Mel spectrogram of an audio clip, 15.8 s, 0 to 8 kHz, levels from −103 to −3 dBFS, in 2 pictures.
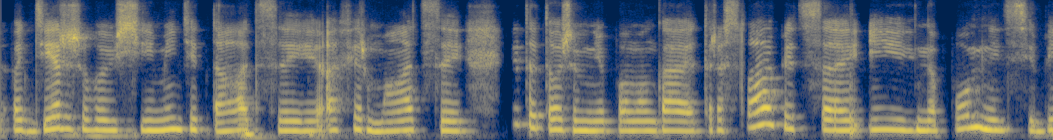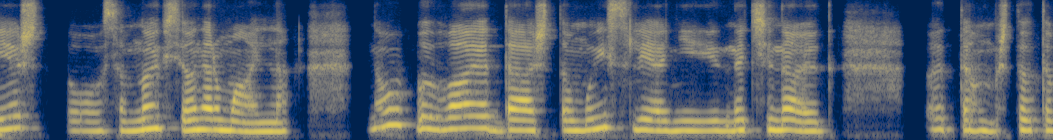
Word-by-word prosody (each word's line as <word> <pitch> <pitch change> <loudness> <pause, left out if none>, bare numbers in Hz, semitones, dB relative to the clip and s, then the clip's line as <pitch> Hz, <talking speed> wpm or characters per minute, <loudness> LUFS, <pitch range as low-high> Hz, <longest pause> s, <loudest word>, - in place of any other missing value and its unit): поддерживающие 220 0 +2
медитации, 210 - 0
аффирмации. 210 -1 -2 0.3
Это 340 -5 -4
тоже 230 -3 +1
мне 205 0 +1
помогает 205 0 -1
расслабиться 245 -1 +1
и 225 0 0
напомнить 220 +2 +1
себе, 225 +4 -2
что 205 -7 -5
со 210 +2 -4
мной 235 +5 +3
всё 250 -4 -1
нормально. 200 -4 +2 0.6
Но 320 +6 -1
бывает, 250 -4 0
да, 220 -1 +4
что 215 0 -2
мысли, 240 +2 -1
они 210 -1 -1
начинают, 215 -1 0 0.7
э, 235 0 -6
там 205 -2 -3
что-то 220 -1 -3
220 Hz, 100 wpm, -21 LUFS, 205-235 Hz, 0.7 s, да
